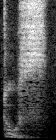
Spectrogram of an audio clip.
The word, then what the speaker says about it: tous: 意一点，当是代词的时候，阳性复数 tous s 发音；当是形容词的时候，tous les jours。Do, s 不发音，compris？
